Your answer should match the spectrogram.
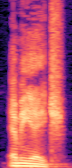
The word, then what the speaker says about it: meh: Is it Meh or May? M-E-H. How's that pronounced? Meh.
